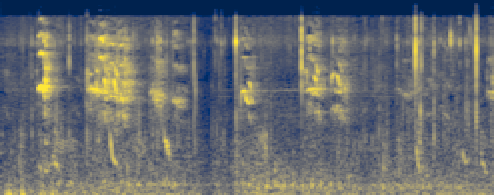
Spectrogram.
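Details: Wild green parrots calling while being fed: short harsh, noisy squawk bursts in quick clusters near the start and again around the middle, over a steady background patter and rustling.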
